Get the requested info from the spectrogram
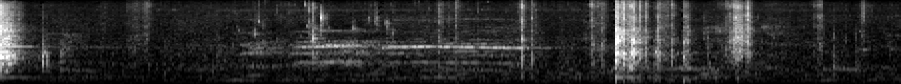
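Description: Cauliflower florets dropped into a small stainless-steel bowl, with sharp clinks at the start and again about four seconds in. Between them a rooster crows once in the background, a single long held call.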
